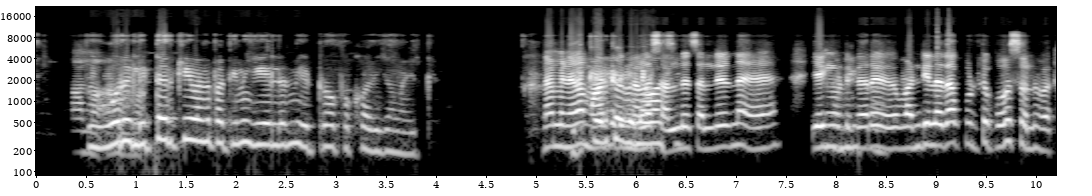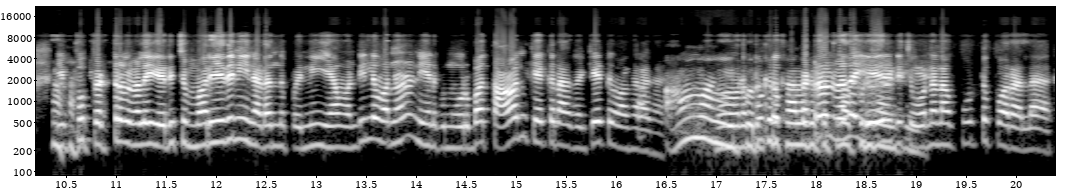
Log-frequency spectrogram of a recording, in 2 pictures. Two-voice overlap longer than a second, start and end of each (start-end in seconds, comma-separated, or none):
17.0-19.0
